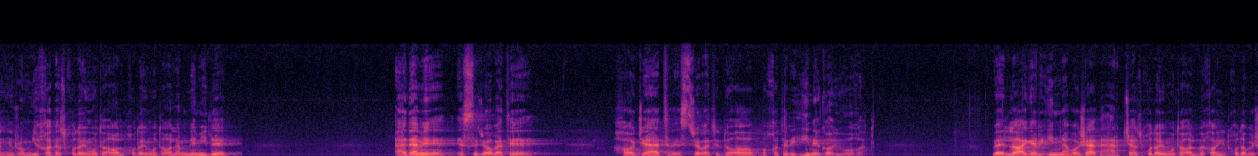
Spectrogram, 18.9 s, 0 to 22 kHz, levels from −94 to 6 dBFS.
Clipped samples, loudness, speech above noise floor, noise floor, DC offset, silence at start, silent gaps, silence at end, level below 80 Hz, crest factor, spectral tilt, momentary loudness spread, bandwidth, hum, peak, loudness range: under 0.1%; -29 LUFS; 35 dB; -64 dBFS; under 0.1%; 0 s; none; 0 s; -70 dBFS; 24 dB; -4.5 dB/octave; 13 LU; 16 kHz; none; -6 dBFS; 7 LU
